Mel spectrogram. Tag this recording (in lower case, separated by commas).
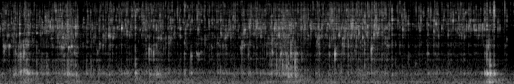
water, faucet, home sounds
